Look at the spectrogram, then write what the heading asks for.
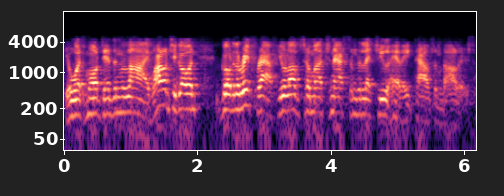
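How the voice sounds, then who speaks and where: A man voicing a cold, cruel old male banker who talks slowly and with contempt. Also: fairly high pitch, expressive, highs cut off, slight background noise, natural voice. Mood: sneering. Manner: slow, contemptuous, mocking.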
